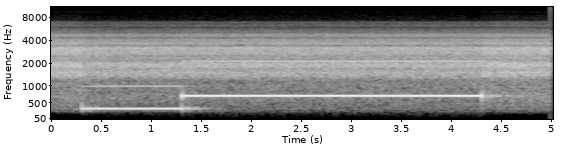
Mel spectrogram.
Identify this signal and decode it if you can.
Two-tone page, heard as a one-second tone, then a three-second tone, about 330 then 710 Hz, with radio hiss and room echo.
